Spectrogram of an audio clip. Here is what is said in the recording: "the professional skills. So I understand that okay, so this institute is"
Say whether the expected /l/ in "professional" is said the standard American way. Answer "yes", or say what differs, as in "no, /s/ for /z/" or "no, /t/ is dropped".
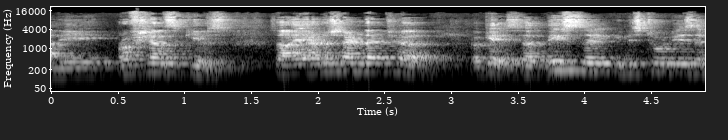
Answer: no, /n/ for /l/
